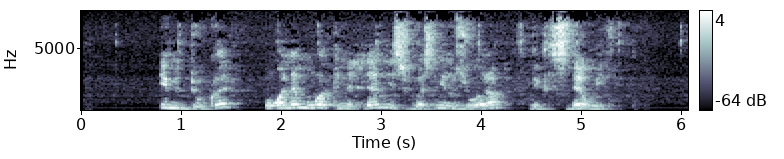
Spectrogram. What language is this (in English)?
Kabyle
